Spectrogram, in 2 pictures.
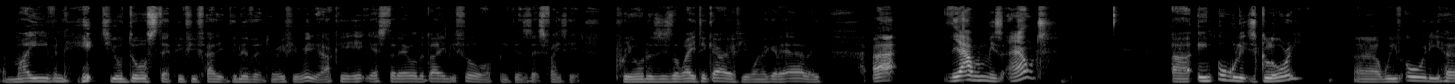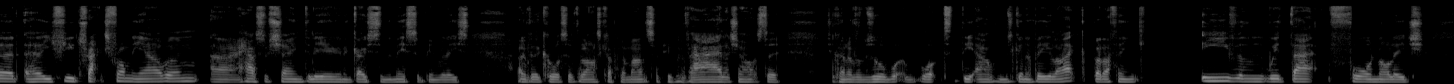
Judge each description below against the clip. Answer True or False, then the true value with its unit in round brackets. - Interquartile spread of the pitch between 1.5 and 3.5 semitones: True (2.8 semitones)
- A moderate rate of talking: False (225 wpm)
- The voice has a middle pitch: False (125 Hz)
